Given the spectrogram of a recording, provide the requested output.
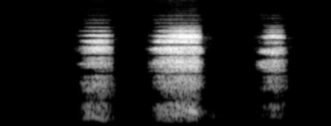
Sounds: Sniff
